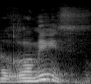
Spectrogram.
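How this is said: The word begins with a throaty 'gh' sound. "dengan gomis gitu ya"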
